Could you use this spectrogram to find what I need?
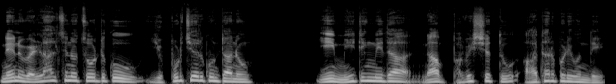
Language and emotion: Telugu, fearful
